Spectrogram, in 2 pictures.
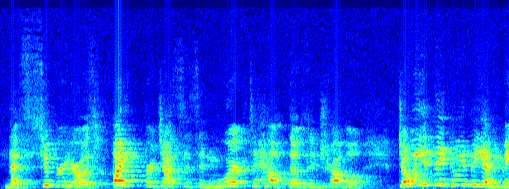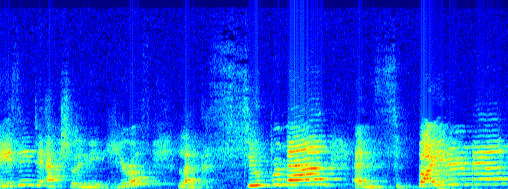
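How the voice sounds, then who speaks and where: A woman teacher reading an example friendly letter aloud with excited enthusiasm. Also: sits high, a little fast. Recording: echoey room.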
